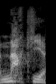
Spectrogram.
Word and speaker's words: Nokia: Good old Nokia. Or Nokia, I think as some folks pronounce it overseas.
